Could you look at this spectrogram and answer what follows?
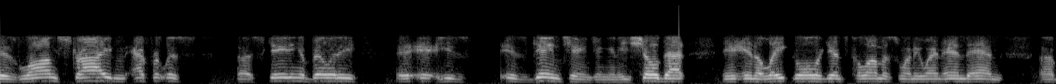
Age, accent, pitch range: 50-69, American, 135-165 Hz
